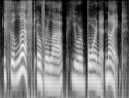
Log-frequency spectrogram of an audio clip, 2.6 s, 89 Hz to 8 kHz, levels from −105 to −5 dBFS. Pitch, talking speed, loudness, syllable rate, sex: 205 Hz, 210 wpm, -17 LUFS, 5.4 syllables/s, female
